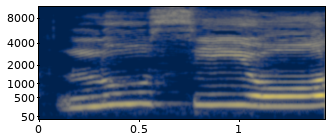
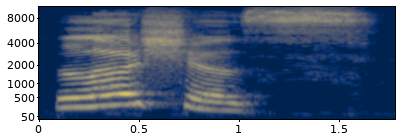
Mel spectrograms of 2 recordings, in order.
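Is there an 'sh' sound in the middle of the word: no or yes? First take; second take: no; yes. First: The middle consonant is said without an sh sound. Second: The middle consonant is said as an sh sound. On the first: The speaker calls it wrong. "Mas não é assim que pronuncia" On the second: The speaker calls it right. "Você vai falar com som de S H"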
